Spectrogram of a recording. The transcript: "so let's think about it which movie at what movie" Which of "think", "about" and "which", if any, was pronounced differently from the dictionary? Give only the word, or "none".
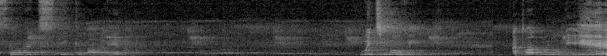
think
